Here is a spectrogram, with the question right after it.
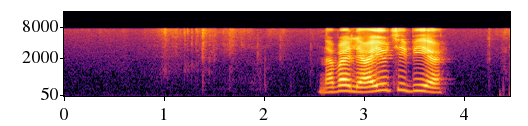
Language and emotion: Russian, angry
